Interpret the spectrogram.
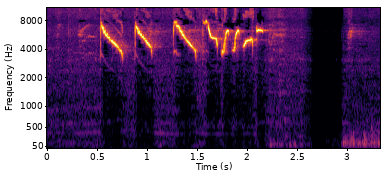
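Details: A white-eye gives a brisk phrase of about eight high, downslurred whistled notes that speed into a quick twittering finish. A brief low clatter follows.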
